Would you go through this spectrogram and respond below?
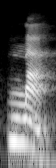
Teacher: huruf nun ujung lidah dengan gusi dua gigi seri atas Na dan dia tarkik tipis bukan na dalam bahasa kita kan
